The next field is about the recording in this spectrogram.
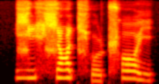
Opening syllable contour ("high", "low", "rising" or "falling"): high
